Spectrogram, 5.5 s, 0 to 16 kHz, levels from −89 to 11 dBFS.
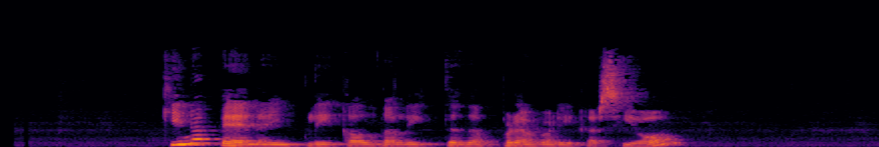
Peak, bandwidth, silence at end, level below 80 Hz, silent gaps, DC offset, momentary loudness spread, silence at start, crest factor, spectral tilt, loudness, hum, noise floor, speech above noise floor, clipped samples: -8 dBFS; 10.5 kHz; 1.25 s; -86 dBFS; none; under 0.1%; 13 LU; 1 s; 20 dB; -4 dB/octave; -27 LUFS; none; -67 dBFS; 41 dB; under 0.1%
